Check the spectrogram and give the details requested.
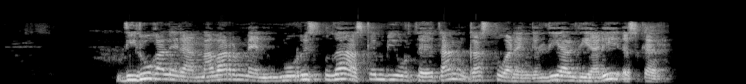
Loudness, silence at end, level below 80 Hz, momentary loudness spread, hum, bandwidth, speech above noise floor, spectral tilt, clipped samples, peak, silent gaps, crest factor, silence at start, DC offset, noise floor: -13 LUFS; 0.75 s; -62 dBFS; 5 LU; none; 8 kHz; 73 dB; -3 dB/octave; under 0.1%; 0 dBFS; none; 14 dB; 1.15 s; under 0.1%; -86 dBFS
